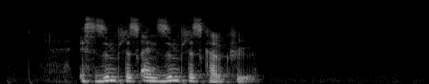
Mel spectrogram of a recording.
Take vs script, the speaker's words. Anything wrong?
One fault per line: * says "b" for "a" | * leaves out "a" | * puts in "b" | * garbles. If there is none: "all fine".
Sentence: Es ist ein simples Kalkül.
* says "simples" for "ist"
